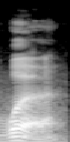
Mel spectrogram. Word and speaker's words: were: these things is that usually the was and were are not pronounced in a stressed way. So I took this photo while we were traveling in Greece, right? While we were traveling in Greece. I don't say were, I say were, right?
